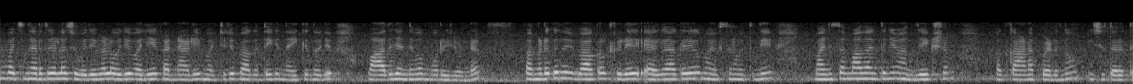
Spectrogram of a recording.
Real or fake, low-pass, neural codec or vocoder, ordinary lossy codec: real; 7.2 kHz; none; Opus, 64 kbps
